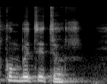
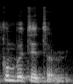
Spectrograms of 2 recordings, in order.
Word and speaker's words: competitor: طبعا الناس بتنطق متنافس competitor، طبعا هي مش competitor، هي competitor competitor competitor competitor. طبعا صوت الاو هنا شوا، يعني قصير جدا، والاسترس هنا على المقطع الثاني، فعشان كده قلتها كم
